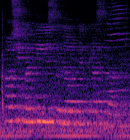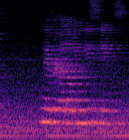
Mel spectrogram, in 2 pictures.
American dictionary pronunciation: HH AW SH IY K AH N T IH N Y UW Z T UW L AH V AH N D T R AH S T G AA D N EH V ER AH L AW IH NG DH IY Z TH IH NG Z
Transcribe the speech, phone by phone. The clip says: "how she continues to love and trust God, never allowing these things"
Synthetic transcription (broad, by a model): HH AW SH IY K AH N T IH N Y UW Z T UW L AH AH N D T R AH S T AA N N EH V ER AH L AW IH NG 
